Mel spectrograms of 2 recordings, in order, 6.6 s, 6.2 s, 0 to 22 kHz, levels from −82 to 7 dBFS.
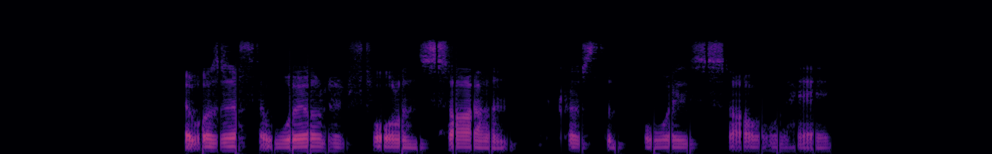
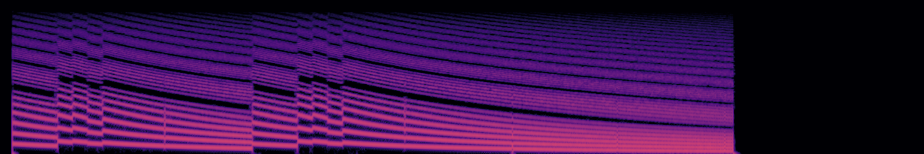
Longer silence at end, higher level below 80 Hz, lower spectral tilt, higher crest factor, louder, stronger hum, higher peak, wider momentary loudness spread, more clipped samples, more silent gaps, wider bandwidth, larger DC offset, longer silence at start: second, 1.1 s vs 1.25 s; second, -78 dBFS vs -58 dBFS; about the same, -4.5 dB/octave vs -4.5 dB/octave; first, 22 dB vs 12 dB; second, -45 LUFS vs -30 LUFS; neither; second, -26 dBFS vs -20 dBFS; first, 11 LU vs 1 LU; neither; neither; second, 8.2 kHz vs 16 kHz; neither; first, 1.25 s vs 0.1 s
